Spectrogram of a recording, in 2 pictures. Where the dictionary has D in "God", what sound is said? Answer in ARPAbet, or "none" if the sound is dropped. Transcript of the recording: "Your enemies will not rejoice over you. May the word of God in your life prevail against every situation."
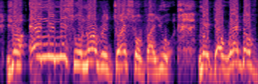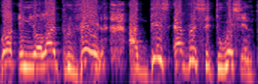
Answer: D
